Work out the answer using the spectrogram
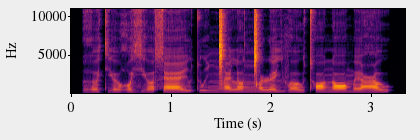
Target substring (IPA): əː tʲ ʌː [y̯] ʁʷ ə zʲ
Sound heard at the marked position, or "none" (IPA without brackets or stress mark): y̯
